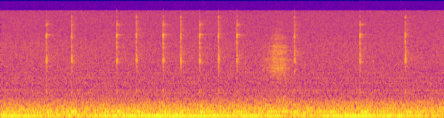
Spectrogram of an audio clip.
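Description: Faint clicking at a computer: about a dozen sharp clicks at irregular intervals, with a brief soft rustle near the three-second mark, over a low steady hum.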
